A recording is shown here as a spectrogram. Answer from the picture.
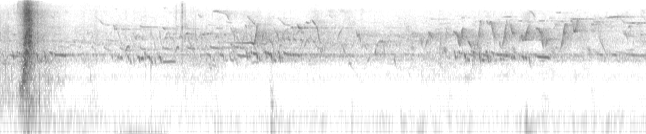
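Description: Many birds chirping and calling together from the surrounding bush, a steady scatter of short, quick notes. A single brief, sharp whoosh sounds about a quarter-second in.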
